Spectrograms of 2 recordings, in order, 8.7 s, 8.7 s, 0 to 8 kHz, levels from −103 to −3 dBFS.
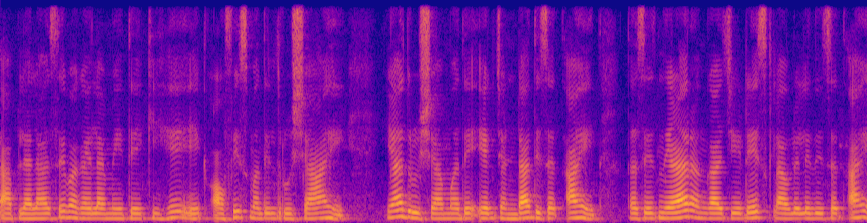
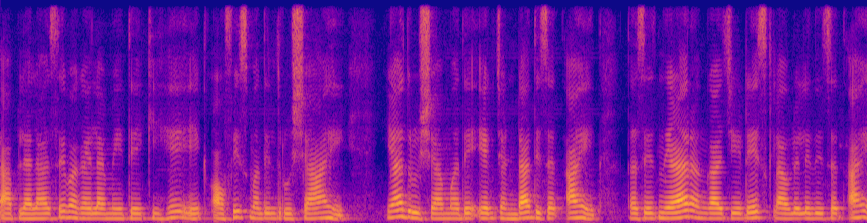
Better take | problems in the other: first | noise reduction (neural separator model SepFormer DNS4)

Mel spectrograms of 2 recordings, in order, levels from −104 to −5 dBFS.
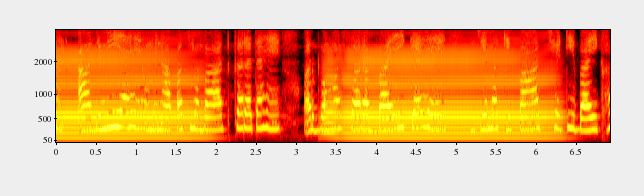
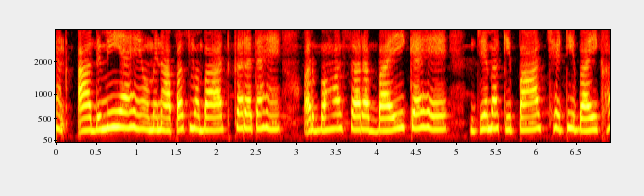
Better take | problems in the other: second | background sound (Wind instrument, woodwind instrument); 1 dB below the speech

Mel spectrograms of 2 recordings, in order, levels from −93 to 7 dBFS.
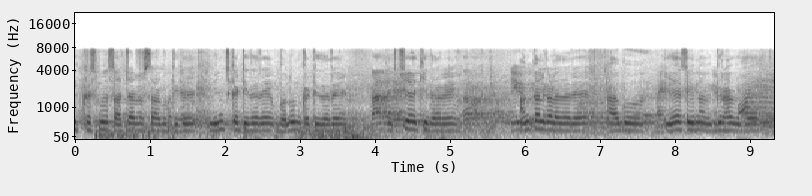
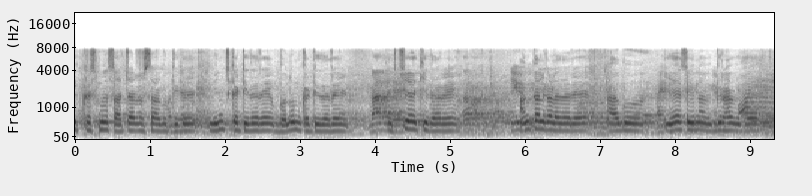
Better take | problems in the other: second | background sound (Thunder); 14 dB below the speech

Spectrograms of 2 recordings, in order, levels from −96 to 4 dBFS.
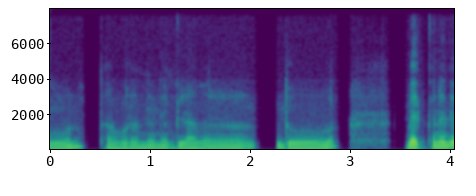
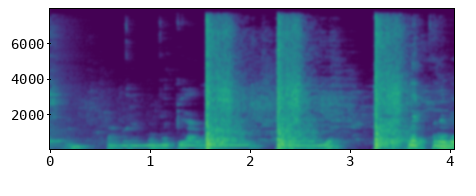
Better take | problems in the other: first | noise reduction (classical method WPE with log-MMSE)

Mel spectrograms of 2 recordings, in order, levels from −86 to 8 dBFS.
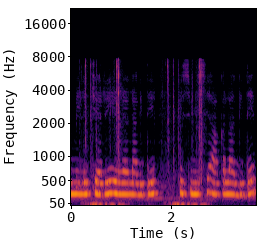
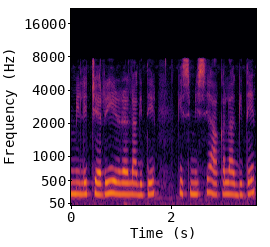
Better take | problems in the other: second | background sound (Door); 14 dB below the speech // room echo; dies away in 0.4 s

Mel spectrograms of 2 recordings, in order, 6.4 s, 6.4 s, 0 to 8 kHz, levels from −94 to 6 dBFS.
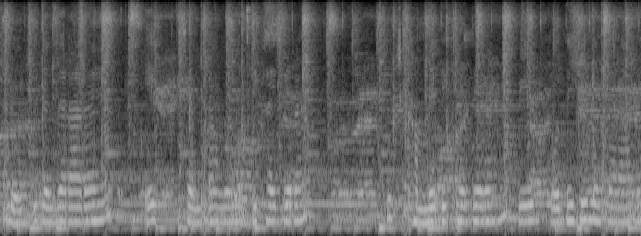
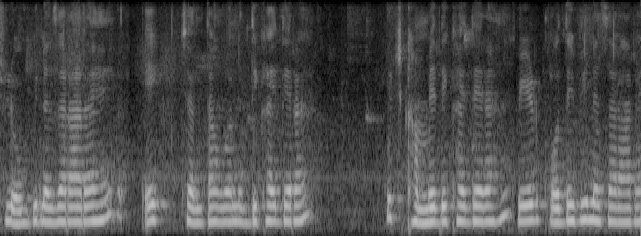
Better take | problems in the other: second | background sound (Acoustic guitar); 3 dB below the speech

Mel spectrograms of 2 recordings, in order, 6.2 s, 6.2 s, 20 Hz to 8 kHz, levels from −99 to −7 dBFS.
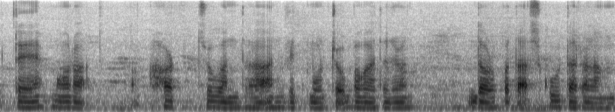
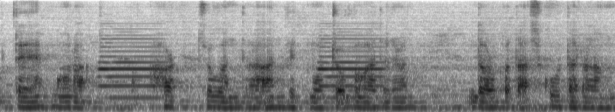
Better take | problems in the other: first | background sound (Wind instrument, woodwind instrument); 4 dB below the speech // room echo; dies away in 2 s

